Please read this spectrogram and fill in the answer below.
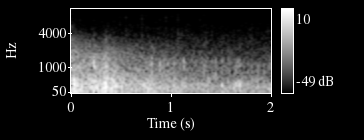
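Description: A low rumbling noise with a rain-like hiss, fading out steadily.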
